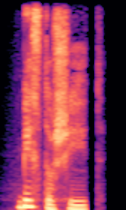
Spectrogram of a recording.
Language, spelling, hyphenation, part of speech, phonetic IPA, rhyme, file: Hungarian, biztosít, biz‧to‧sít, verb, [ˈbistoʃiːt], -iːt, Hu-biztosít.ogg
- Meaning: 1. to insure (to provide for compensation if some specified risk occurs; (optionally) against something: ellen) 2. to assure someone (about something: -ról/-ről)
